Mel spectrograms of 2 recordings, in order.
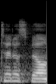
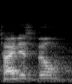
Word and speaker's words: Titusville: well in this map is it tennis ville in the wild area or the it's it's actually pronounced Titusville but it is it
